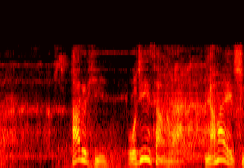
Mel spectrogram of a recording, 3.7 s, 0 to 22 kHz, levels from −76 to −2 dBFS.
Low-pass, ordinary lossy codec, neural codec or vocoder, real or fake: 7.2 kHz; none; codec, 16 kHz, 2 kbps, FunCodec, trained on LibriTTS, 25 frames a second; fake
